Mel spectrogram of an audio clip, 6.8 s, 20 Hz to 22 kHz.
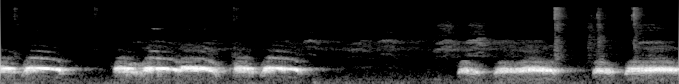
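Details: Indoor spotted dove (tekukur) giving its 'kuk 2 / guk 1' coo: three husky, mellow phrases, a pause of over a second, then two more throaty coos.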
